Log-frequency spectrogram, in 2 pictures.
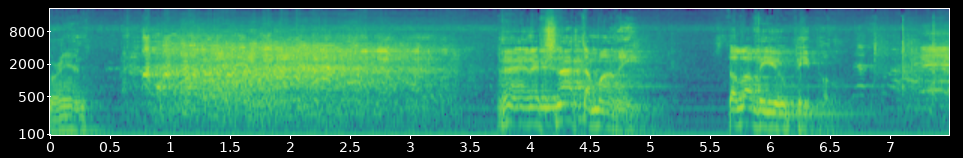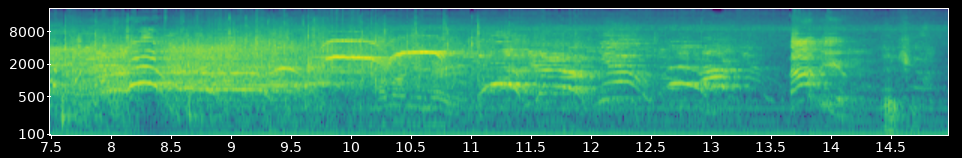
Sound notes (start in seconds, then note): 0.5 audience laughing; 6.8 audience applauding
